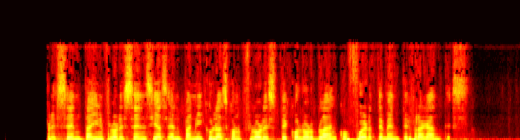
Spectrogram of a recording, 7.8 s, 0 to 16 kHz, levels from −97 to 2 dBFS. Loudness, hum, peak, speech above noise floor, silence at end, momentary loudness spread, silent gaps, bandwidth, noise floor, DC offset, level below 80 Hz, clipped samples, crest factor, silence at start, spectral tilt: -18 LUFS; none; -2 dBFS; 37 dB; 0.8 s; 7 LU; none; 11.5 kHz; -54 dBFS; under 0.1%; -26 dBFS; under 0.1%; 16 dB; 0.7 s; -5 dB/octave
